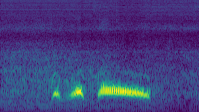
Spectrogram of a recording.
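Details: Spotted dove kept as an experienced lure bird to stimulate doves to coo. A single low phrase: two brief soft notes, a short gap, then one long even coo that sags gently at the end, against quiet surroundings.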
